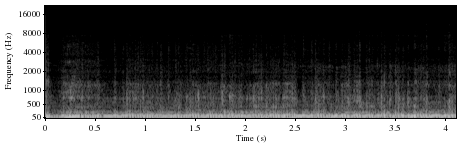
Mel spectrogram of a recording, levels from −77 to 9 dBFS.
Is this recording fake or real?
fake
